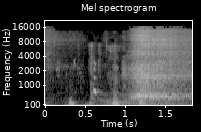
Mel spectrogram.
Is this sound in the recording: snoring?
yes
